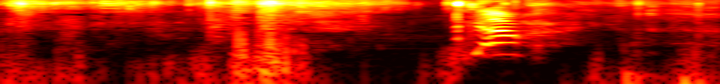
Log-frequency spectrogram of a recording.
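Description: Rumbling, rustling handling noise on a phone's microphone as it is carried at a rush, followed about a second and a half in by a short high-pitched vocal sound.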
